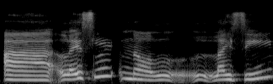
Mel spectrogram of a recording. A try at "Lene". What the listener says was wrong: It's Lene. The S is silent.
